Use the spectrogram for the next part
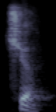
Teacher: starts as an oclusiva and ends as a fricative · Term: africada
